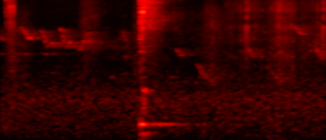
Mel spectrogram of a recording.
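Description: A short game chime rings out.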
